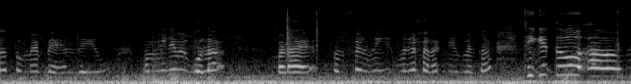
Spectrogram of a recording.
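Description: A woman talking inside a moving car, over the steady low rumble of the car's cabin road and engine noise.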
